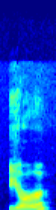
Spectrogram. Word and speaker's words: Ur: So, a chance dinner party conversation persuaded Agatha to travel to Baghdad and then to the archaeological site at Ur, that's how you pronounce that, where she became really good friends with the Woolies who ran the dig.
